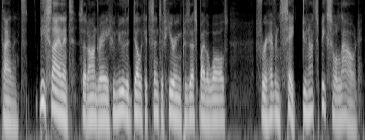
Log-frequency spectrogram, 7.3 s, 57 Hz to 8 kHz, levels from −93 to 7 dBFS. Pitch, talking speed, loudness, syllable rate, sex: 130 Hz, 190 wpm, -19 LUFS, 5.8 syllables/s, male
